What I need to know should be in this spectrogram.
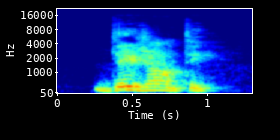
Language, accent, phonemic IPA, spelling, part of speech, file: French, Canada, /de.ʒɑ̃.te/, déjanté, adjective / verb, LL-Q150 (fra)-déjanté.wav
- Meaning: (adjective) 1. crazy, nutty 2. eccentric; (verb) past participle of déjanter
